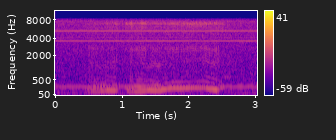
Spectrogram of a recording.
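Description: Low, drawn-out vibrating snore with a rising and falling pitch, over a steady humming background. A dog snoring.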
